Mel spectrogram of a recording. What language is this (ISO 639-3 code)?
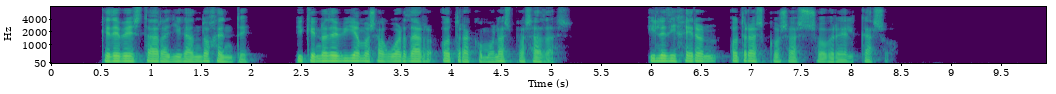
spa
